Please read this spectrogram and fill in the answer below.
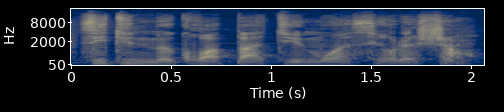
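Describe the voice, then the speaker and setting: A man's voice: extremely low pitch, normal speed, fairly bright tone. A man voicing a proud, earnest lynx warrior in a cartoon, speaking in a grave, formal and pleading way. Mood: solemn, pleading.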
